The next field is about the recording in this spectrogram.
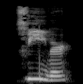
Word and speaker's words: Fiverr: hay uno que se escribe e F-I-V-E-R-R, Fiverr, que esa plataforma precisamente se llama, bueno, se llama Fiverr, porque lo mínimo que te cobran por un trabajo son 5 dólares.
